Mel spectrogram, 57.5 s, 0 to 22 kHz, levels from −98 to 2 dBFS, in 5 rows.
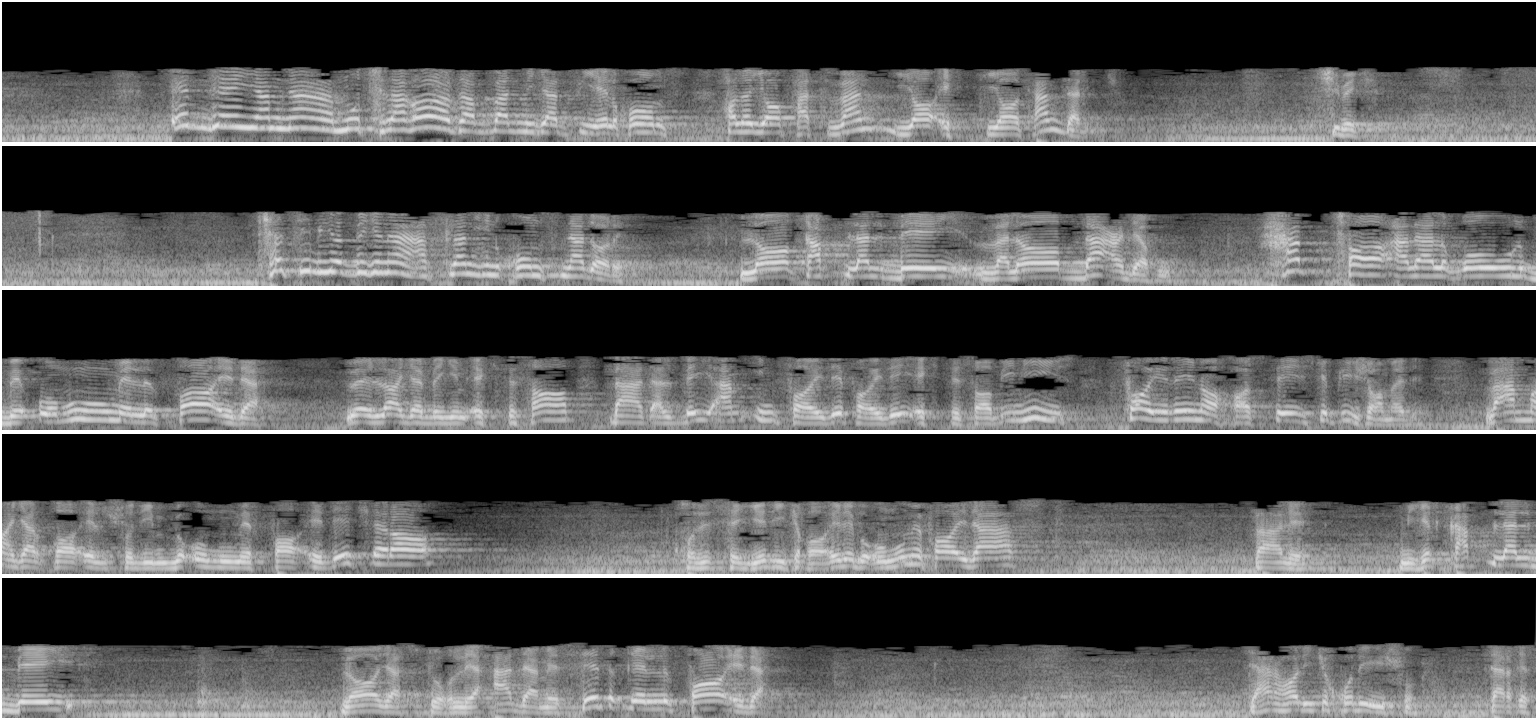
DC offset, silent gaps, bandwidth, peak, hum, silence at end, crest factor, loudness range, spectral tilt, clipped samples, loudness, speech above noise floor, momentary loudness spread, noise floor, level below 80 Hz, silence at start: under 0.1%; none; 4 kHz; -4 dBFS; none; 0 s; 16 dB; 6 LU; -10.5 dB/octave; under 0.1%; -19 LUFS; 22 dB; 15 LU; -40 dBFS; -36 dBFS; 0 s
